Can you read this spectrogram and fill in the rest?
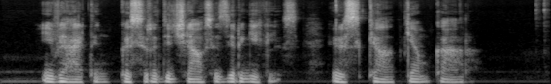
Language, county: Lithuanian, Kaunas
